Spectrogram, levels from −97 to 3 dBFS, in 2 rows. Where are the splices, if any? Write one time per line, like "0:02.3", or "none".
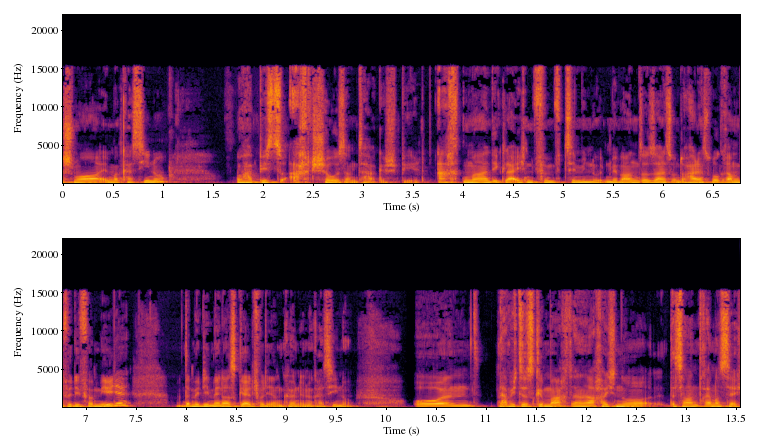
0:11.0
